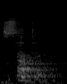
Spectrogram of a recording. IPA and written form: ˈsʌdən (sudden)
